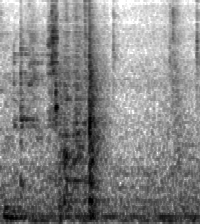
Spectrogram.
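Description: A metal spoon clinking against the butter jar and cast iron skillet as clarified butter is spooned in, with two sharp clinks about half a second and a second in.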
